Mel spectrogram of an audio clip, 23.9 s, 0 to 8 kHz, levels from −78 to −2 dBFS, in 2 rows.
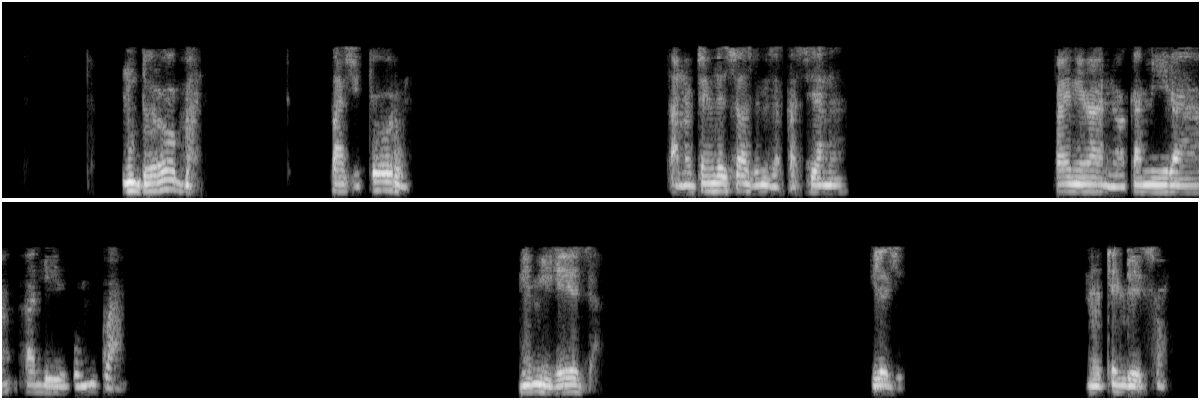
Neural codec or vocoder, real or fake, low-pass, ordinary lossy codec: codec, 32 kHz, 1.9 kbps, SNAC; fake; 7.2 kHz; AAC, 16 kbps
